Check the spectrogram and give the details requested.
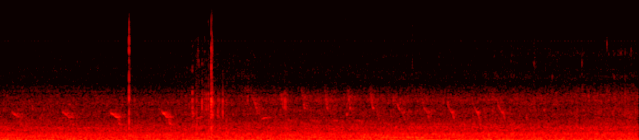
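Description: Faint outdoor background with a bird calling in a quick series of short, falling high chirps, and two sharp clicks about one and two seconds in.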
